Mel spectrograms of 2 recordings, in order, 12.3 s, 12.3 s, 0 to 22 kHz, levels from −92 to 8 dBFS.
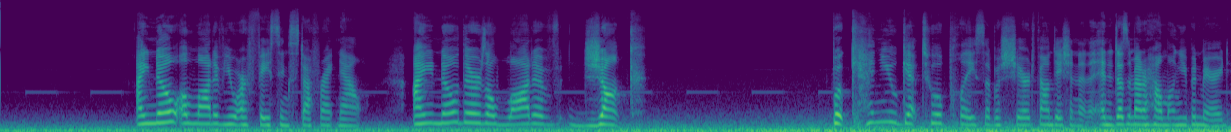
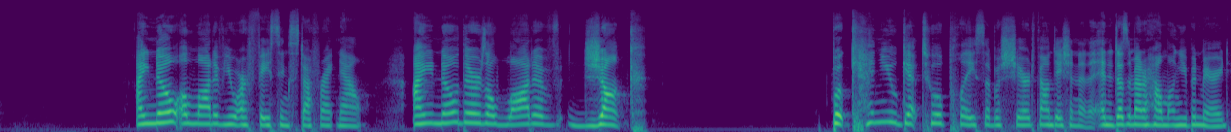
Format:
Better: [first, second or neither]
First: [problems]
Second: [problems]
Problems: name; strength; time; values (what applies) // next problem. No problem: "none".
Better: second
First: low rumble; faint; throughout; 20 dB below the speech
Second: none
